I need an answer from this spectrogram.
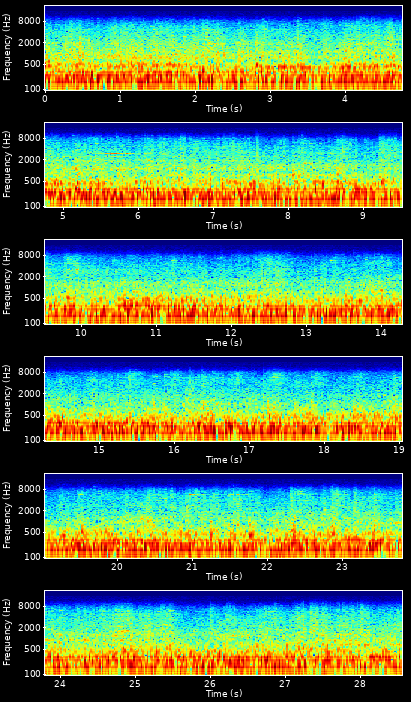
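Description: Freight train of torpedo ('bottle') cars for molten steel rolling past close by: a steady rumble of wheels on rail, with repeated clicks as the wheels cross rail joints.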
